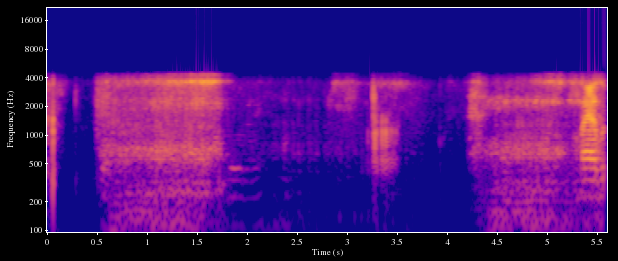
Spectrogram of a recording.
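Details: Heavy snoring after a bout of heavy drinking: loud, rough, rattling snores in long noisy bursts separated by quiet pauses, with faint voices nearby.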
